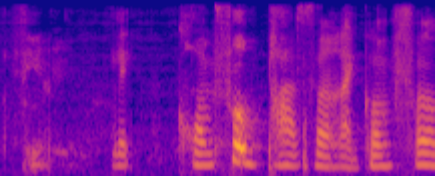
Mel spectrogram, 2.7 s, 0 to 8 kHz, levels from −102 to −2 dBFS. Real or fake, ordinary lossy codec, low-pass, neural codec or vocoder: fake; none; 7.2 kHz; codec, 24 kHz, 1.5 kbps, HILCodec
